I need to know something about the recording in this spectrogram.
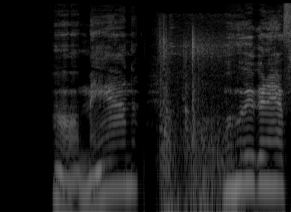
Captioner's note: drawer sliding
